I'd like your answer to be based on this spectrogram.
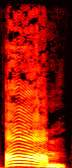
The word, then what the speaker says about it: Om: Khi ba âm này phối hợp lại, sẽ tạo ra âm tiết Aum, còn đọc là Om, thần chú linh thiêng của đạo Hindu và đạo Phật.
